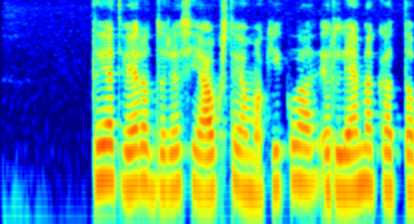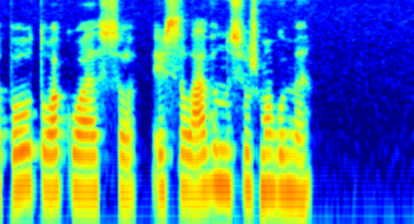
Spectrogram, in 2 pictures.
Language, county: Lithuanian, Klaipėda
